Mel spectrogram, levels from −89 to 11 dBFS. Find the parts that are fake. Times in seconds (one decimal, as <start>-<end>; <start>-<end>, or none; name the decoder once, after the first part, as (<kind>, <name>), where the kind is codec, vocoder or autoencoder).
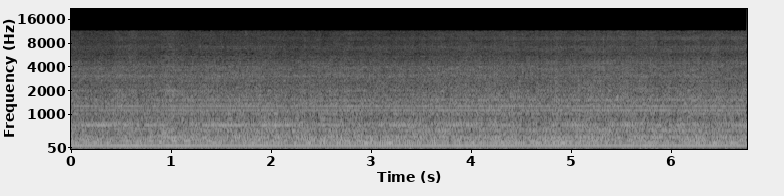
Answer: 0.0-0.9 (autoencoder, DAC-VAE); 1.9-6.8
